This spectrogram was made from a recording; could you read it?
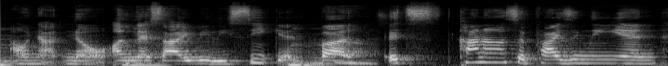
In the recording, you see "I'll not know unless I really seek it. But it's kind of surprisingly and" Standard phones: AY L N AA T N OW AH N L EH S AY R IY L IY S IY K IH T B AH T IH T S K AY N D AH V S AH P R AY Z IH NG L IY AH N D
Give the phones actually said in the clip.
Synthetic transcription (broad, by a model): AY N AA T N OW AH N L EH S AY R IY L IY S IY K IH T B AH T IH T S K AY N D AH S AH P R AY Z IH NG L IY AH N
